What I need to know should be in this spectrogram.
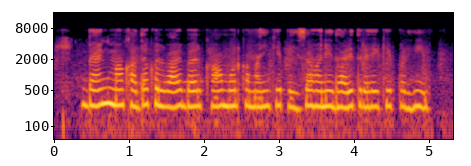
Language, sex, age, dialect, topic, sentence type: Chhattisgarhi, female, 18-24, Central, banking, question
